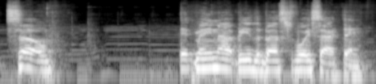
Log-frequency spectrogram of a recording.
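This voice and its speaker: A man's voice: mid-range voice, takes it slowly, soft background music. A congested man chatting casually on his game stream, rambling, laughing and swearing freely. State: congested nose and throat. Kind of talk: casual gaming stream chat.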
